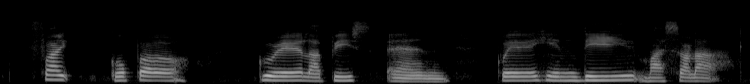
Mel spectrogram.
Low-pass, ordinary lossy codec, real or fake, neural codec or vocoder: none; none; fake; codec, 16 kHz, 1 kbps, X-Codec, HuBERT features, trained on LibriSpeech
